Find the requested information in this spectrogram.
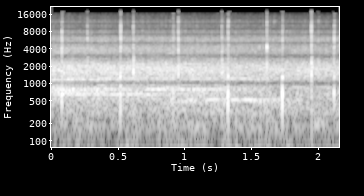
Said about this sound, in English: And if you would, give a roaring round of applause and cheer for Mims Baptist Church and their staff and their team.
